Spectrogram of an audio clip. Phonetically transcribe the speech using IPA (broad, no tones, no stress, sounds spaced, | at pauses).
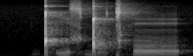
ǃʼ ḭ s ɡ͡ǃ ṵ ǀʰ ẽː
